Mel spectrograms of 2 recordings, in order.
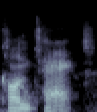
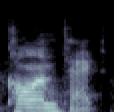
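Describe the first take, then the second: First: The stress is on the second syllable. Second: The stress is on the first syllable. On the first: The speaker calls it wrong. "But when you said it was like contact" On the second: The speaker calls it right. "the first syllable's big, con, and the second syllable, tact, is small"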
